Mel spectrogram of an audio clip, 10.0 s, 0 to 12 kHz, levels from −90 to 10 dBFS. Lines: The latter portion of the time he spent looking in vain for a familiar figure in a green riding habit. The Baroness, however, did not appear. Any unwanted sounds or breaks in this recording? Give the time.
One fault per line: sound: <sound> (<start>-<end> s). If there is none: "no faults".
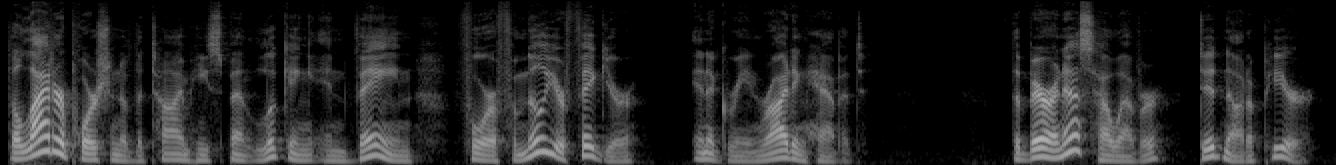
no faults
